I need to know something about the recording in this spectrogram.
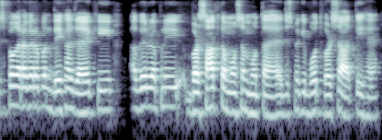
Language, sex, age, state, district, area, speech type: Hindi, male, 18-30, Rajasthan, Jaipur, urban, spontaneous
